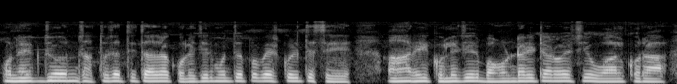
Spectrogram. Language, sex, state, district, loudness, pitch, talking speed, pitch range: Bengali, male, Assam, Hailakandi, -14 LUFS, 150 Hz, 125 wpm, 140-155 Hz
